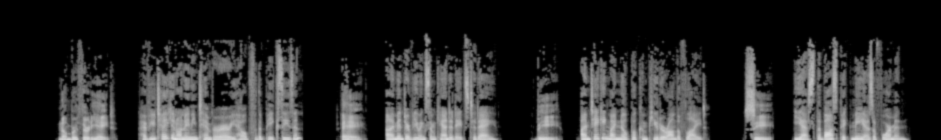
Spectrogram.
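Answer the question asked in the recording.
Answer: A: I'm interviewing some candidates today.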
